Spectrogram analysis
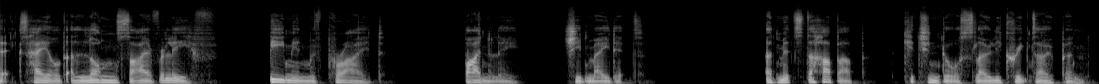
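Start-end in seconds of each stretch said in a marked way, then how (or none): none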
